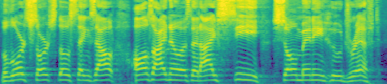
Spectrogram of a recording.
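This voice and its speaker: A man in his fifties delivers a sermon with earnest, repetitive emphasis. His voice sits high for a man and rings very bright and smooth. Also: steady tone, takes it slowly. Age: 50s. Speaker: pastor.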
